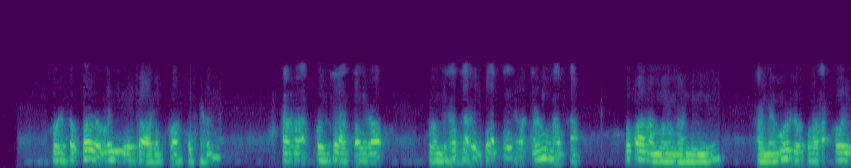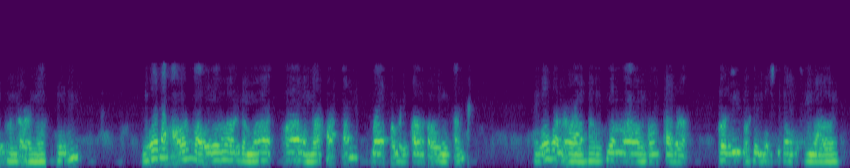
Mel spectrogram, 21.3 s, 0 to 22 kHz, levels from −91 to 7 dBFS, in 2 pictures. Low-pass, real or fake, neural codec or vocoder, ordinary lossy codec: 5.4 kHz; fake; codec, 16 kHz, 1 kbps, FreqCodec, smaller model; MP3, 32 kbps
